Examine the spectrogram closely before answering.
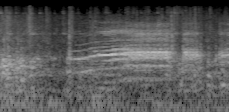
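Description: chicken clucking

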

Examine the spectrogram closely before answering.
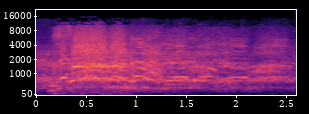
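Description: protest crowd chanting

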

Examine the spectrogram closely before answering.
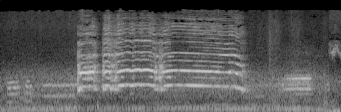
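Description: chickens clucking

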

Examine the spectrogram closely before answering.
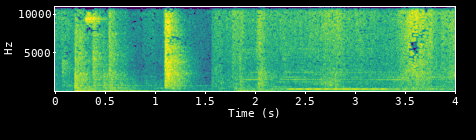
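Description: automatic door opening

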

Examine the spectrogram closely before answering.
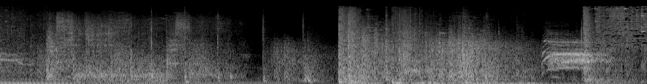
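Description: gunfire volley

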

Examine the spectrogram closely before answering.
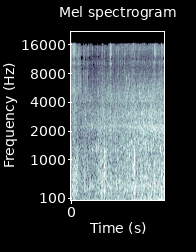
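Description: flowing

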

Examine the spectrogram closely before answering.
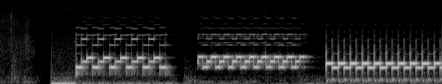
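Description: telephone ringing

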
